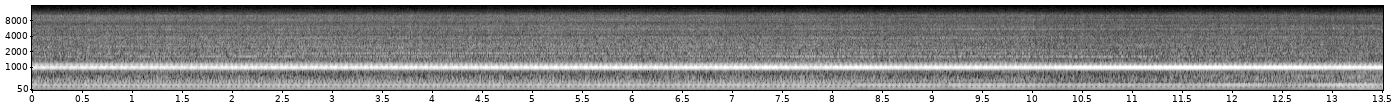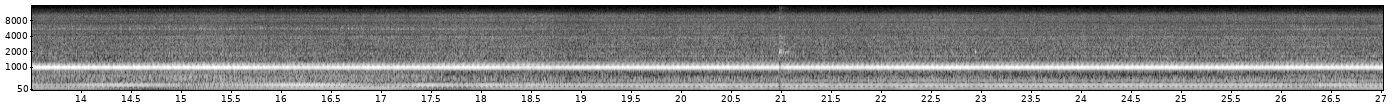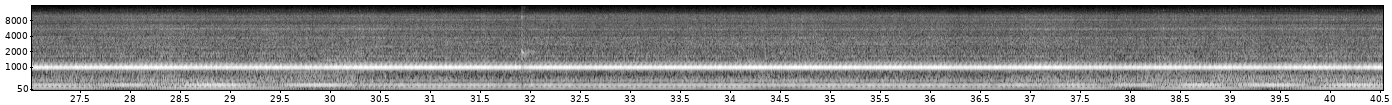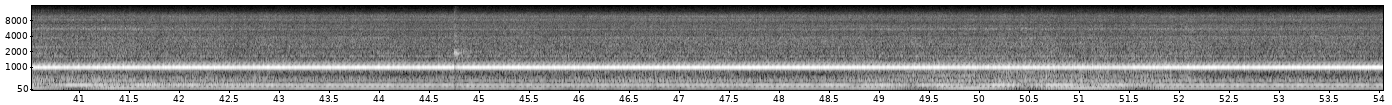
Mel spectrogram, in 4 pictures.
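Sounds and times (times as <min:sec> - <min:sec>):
machine tool motor hum and whine: 0:00.0 - 0:54.0.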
